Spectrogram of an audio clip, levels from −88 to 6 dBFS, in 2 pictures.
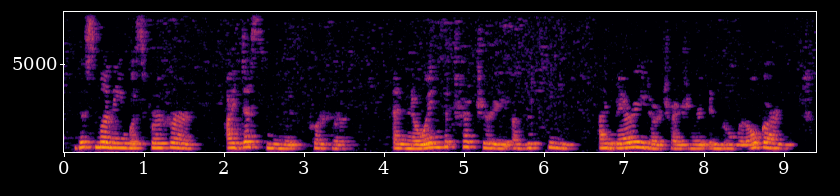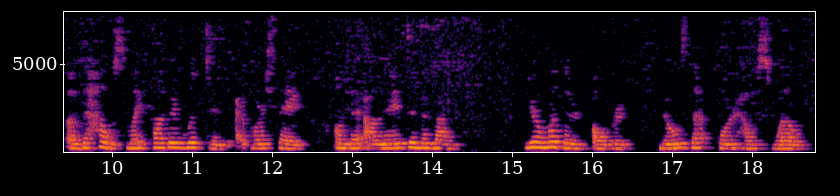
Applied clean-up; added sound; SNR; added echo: classical method Wiener filter.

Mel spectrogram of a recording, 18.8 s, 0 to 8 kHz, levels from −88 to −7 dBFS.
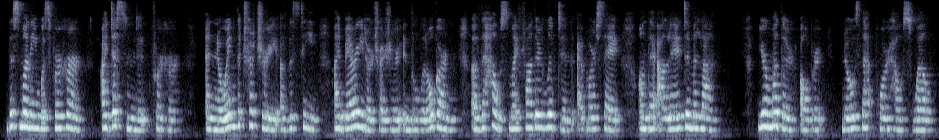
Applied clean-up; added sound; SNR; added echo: none; none; none; none.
